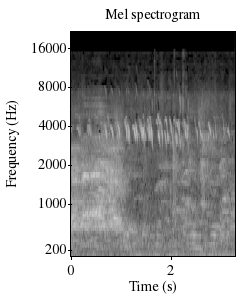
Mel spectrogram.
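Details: Aseel chicks giving a busy chorus of high, thin downslurred peeps, many per second, with a lower harmonic fowl call at the start.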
